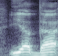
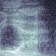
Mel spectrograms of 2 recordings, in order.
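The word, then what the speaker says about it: ידה: Yadá é dar graças, Algumas pessoas pronunciam yadá, como eu falei, outras pessoas só pronunciam yá, que significa dar graças a Deus.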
